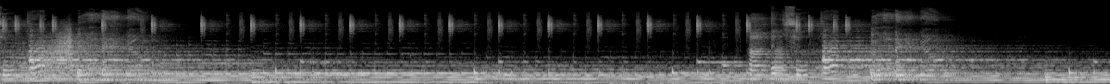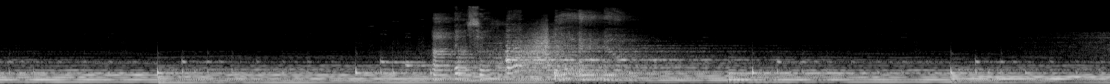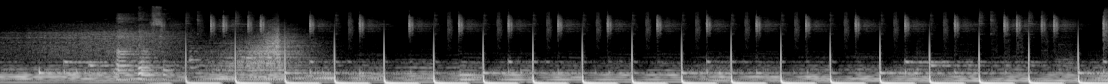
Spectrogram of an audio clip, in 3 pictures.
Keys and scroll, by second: 9.3 ctrl+b, 29.6 space.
